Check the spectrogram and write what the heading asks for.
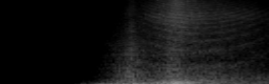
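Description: Whoosh sound effect for a news-segment logo intro, with a deep rumble under a bright airy hiss. It rises from silence a little after the start, peaks just past the middle and fades away.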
